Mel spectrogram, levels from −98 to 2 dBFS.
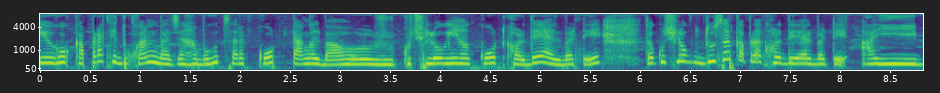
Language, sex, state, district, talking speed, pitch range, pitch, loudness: Hindi, female, Bihar, Saran, 195 wpm, 235-280 Hz, 255 Hz, -15 LUFS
